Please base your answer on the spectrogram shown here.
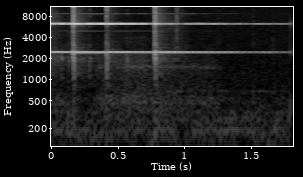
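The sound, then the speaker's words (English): An annoying bell, bright and metallic like a bicycle bell, rings in about four quick, high strikes that ring on and fade out, with no voices. “This is the annoying bell.”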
